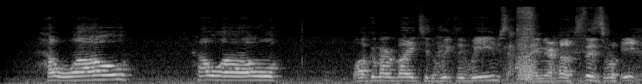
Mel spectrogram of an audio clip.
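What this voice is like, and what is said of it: Scared, hesitant-sounding greeting. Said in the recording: “Why did you sound so scared?... You came in like, hello?”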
